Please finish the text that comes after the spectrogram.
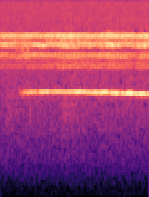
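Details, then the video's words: Great jacamar (Jacamerops aureus) holding one long, clear, level whistle through the whole stretch, over a steady high insect hiss. "O Canto do JACAMARAÇU (Jacamerops Aureus) Bird Song - Great Jacamar"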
